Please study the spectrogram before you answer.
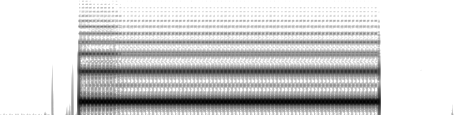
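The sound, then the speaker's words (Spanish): A telephone ringing tone while placing a call, a single loud, buzzy tone that holds at an unchanging pitch for about two seconds, then cuts off abruptly into quiet. “te estamos llamando”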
